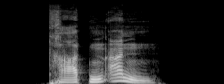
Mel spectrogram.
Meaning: first/third-person plural preterite of antreten
- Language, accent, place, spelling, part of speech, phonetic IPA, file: German, Germany, Berlin, traten an, verb, [ˌtʁaːtn̩ ˈan], De-traten an.ogg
